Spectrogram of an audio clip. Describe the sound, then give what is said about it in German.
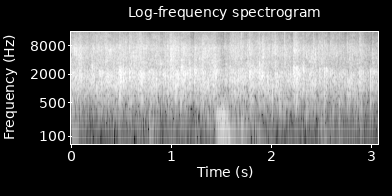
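Sustained applause from a sizable audience, many hands clapping steadily, with a brief murmur of voices partway through. “Muss alle mal klatschen.”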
